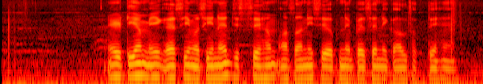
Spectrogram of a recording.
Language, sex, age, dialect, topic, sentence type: Hindi, male, 51-55, Garhwali, banking, statement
